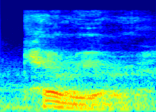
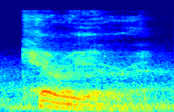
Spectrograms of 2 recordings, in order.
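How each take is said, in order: First: It is said American style, with the R. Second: The same.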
